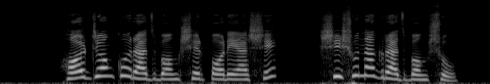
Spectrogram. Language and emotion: Bengali, neutral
